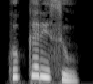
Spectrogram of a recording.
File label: "ಗೂಗರಿಸು", Kannada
